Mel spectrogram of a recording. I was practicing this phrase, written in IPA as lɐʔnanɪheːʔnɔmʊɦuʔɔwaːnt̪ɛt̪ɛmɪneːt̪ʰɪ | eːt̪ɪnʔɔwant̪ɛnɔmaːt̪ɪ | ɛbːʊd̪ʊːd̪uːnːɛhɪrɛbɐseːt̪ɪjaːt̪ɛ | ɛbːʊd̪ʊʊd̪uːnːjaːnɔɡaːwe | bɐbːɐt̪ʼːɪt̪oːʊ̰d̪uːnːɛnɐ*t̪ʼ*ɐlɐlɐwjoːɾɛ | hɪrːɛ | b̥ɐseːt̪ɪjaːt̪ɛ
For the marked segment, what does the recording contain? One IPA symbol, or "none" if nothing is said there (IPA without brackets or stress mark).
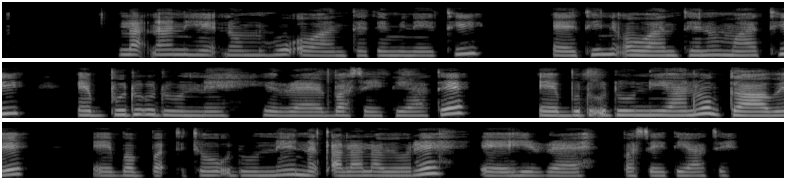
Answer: t̪ʼ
